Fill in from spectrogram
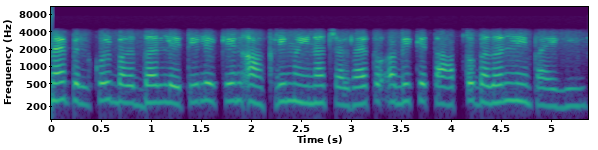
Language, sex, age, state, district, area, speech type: Hindi, female, 18-30, Madhya Pradesh, Jabalpur, urban, conversation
